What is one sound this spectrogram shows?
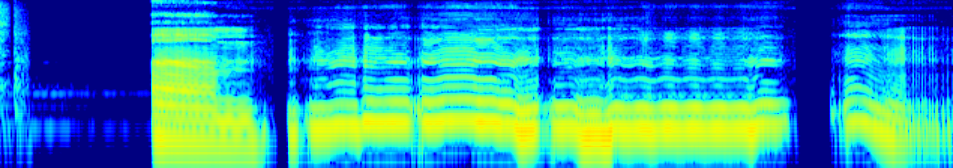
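A man sings close to a microphone.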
